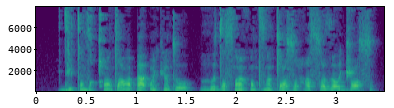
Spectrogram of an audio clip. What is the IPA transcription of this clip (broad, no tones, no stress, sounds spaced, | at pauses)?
d i t ə̃ zˤ ə qʼ ɔ̃ tˤ ɹ ã ʔ a ʔ ɔ̃ t͡ʃ ɔ̃ t o | ɦ ʊ d ə sˤ ã θ ɔ̃ tˤ zˤ ĩ t ɔ zˤ ʏ ɦ a sˤ ʊ ð ɔ d͡ʒ ɔ sˤ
